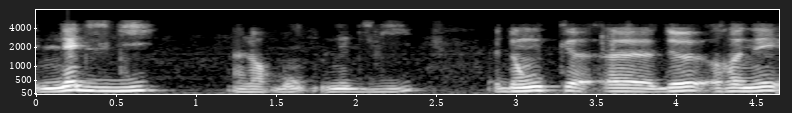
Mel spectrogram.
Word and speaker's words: Netsuké: chinois tiré du recueil netsoue évidemment ça s'écrit netsou mais René Vivien nous signale qu'il ne faut pas prononcer ainsi mais neg alors bon donc de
